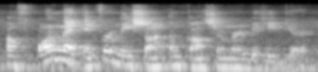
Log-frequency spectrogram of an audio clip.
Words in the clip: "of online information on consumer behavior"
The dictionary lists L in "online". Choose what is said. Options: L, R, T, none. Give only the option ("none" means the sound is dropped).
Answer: L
